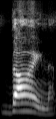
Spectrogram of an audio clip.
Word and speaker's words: thine: __ ] man it's it's pronounced thine thine own self be true Oh thine I've never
